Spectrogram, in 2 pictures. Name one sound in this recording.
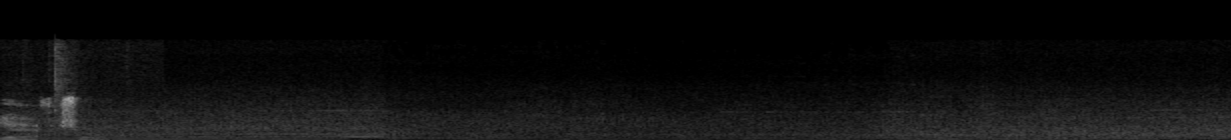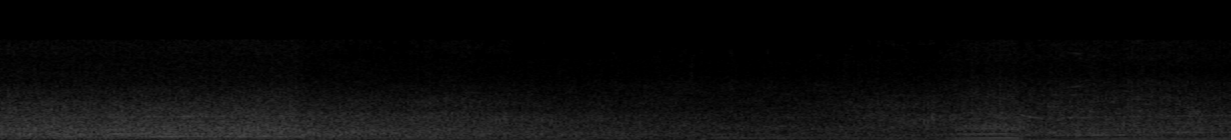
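A race car engine drones steadily, shifting pitch as the car speeds up and slows down.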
